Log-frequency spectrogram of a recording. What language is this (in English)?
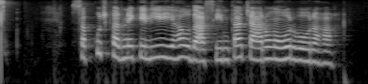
Hindi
